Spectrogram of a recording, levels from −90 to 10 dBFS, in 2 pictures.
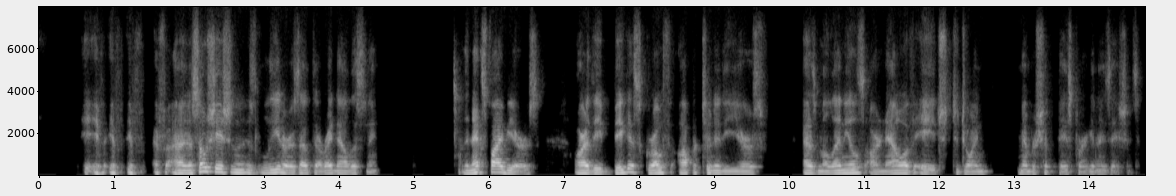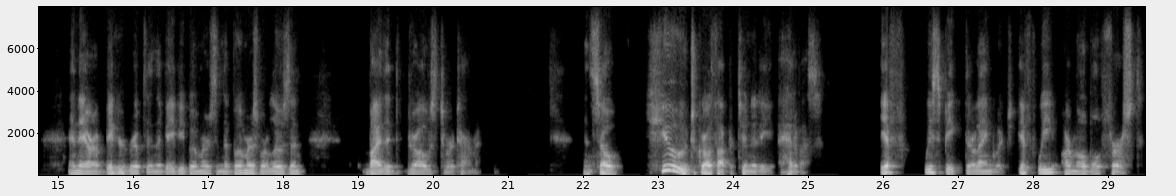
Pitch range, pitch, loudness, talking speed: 105-130 Hz, 115 Hz, -21 LUFS, 150 wpm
